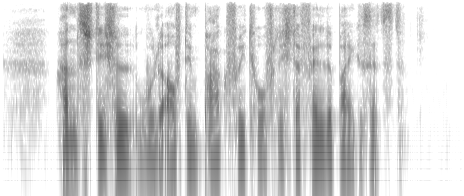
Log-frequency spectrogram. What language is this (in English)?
German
